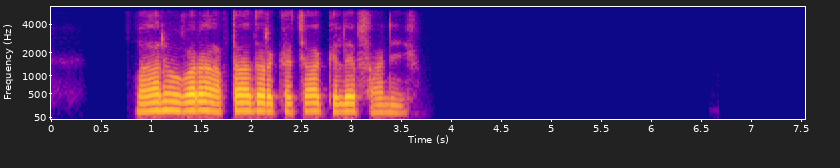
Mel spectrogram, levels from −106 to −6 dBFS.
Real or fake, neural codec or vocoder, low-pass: fake; codec, 16 kHz in and 24 kHz out, 1 kbps, XY-Tokenizer; 5.4 kHz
